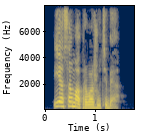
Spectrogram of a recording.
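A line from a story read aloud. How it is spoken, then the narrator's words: Angry old woman. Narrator (Russian): сердито сказала старуха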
